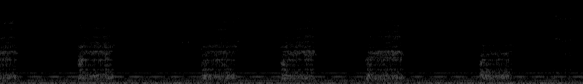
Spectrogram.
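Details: Wild barn owls preening each other in courtship inside a nest box; repeated harsh hissing snores roughly every second, plus faint brief clicks, over a constant low hum.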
